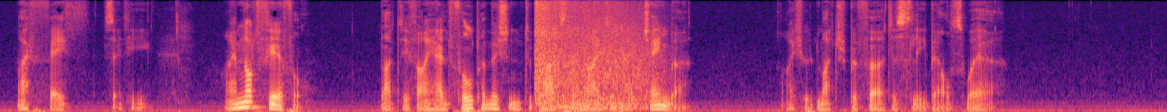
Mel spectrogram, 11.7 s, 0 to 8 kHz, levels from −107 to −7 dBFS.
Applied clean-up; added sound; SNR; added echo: none; Boom; -1 dB; none.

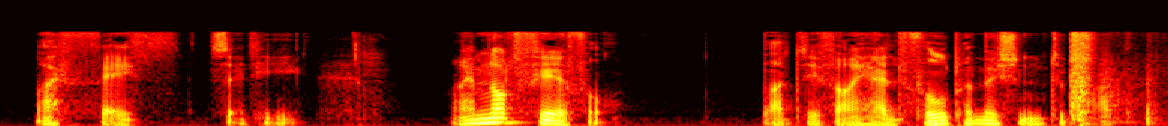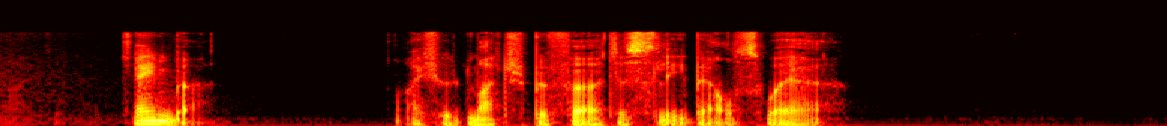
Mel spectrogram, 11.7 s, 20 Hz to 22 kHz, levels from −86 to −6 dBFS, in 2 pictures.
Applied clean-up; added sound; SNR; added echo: neural mask model RNNoise.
